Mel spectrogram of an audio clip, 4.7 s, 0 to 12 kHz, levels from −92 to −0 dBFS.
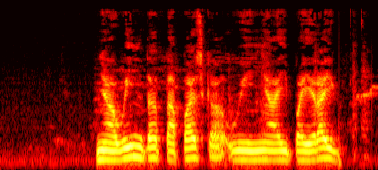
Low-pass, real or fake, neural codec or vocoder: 9.9 kHz; real; none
